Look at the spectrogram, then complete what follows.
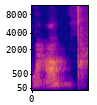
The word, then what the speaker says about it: Nahuatl: It's pronounced Asholo, because in Nahau, the language of the Aztecs, you don't pronounce the TL at the end. Hence, it's Nahuatl. That's how it's spelled, but you pronounce it Nahau.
